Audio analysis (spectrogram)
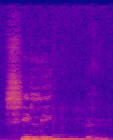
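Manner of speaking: usual speaking voice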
